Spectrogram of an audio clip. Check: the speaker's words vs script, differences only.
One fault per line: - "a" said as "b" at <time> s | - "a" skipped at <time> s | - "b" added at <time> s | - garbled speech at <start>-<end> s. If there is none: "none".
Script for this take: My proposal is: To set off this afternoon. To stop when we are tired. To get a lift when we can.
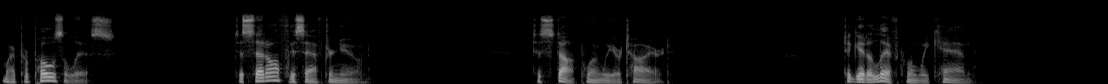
none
